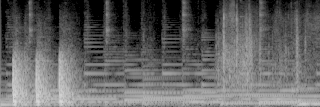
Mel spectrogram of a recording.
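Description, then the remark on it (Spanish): Three quick, solid knocks on a door in an even rhythm, followed by soft sustained music playing on its own. “Espero que llamen a mi puerta.”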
